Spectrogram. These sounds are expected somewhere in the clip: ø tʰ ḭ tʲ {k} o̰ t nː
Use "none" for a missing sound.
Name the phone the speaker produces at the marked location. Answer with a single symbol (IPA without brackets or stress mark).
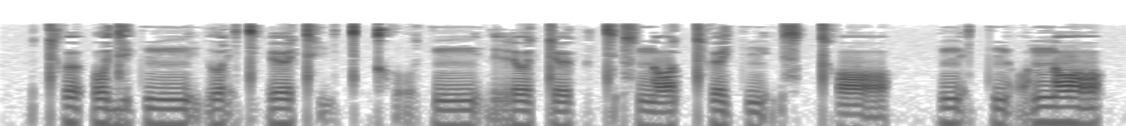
kʰ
